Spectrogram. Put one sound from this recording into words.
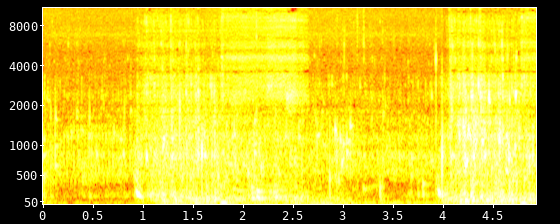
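Air bubbles from a diver's breathing gurgle and rumble underwater in bursts.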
